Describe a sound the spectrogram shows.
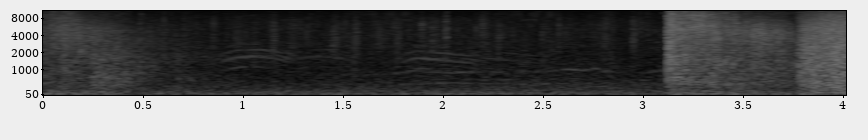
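Explosions boom in quick succession.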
